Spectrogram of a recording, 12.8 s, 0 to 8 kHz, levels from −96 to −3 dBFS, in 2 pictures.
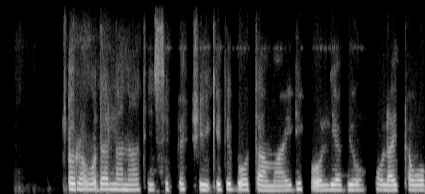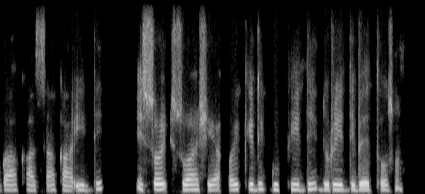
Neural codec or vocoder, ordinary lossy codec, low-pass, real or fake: none; Opus, 16 kbps; 7.2 kHz; real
